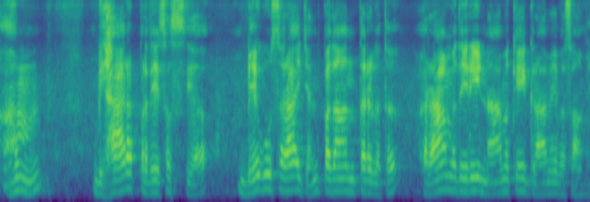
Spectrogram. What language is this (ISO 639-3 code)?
san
